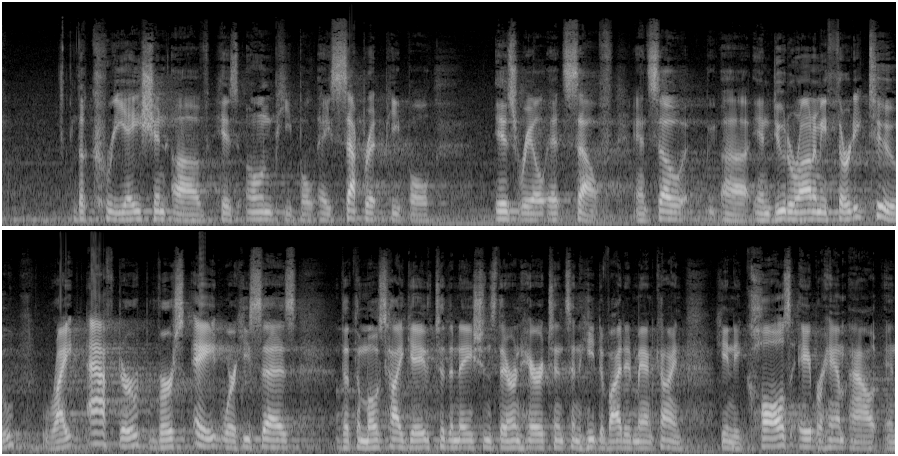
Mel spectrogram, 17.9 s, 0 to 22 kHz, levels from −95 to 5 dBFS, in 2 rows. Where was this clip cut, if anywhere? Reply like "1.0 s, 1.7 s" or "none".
12.3 s, 16.0 s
